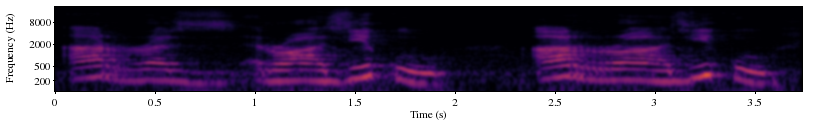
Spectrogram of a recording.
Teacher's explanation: ہم نے لام کو چھوڑ دیا، الف کو ہم نے را سے ملایا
